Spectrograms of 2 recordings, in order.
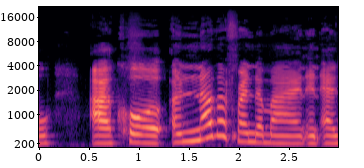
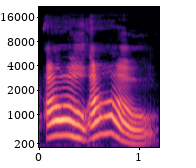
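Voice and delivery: a hint of startled oh, higher and louder; mock surprise; 7 semitones higher, 6 dB louder than usual. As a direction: lightly act caught off guard. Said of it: "I said".

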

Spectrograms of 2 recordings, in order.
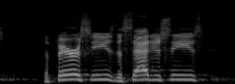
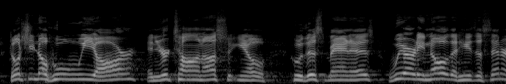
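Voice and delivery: raised, higher-pitched indignant rebuke; mad, frustrated; 5 semitones higher, 4 dB louder than usual. Retold or imitated. Pharisees scolding the man for telling them, indignant and frustrated. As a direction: put him in his place, affronted. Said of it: "They're frustrated".

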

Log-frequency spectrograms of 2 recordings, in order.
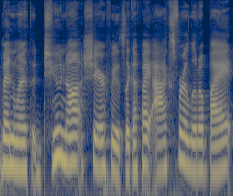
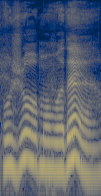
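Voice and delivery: put-on French accent. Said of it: "I can work on my French accent".

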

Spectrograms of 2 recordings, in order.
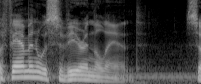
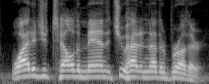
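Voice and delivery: raised, high voice, accusing; upset reproach; 9 semitones higher, 7 dB louder, faster than usual. A narrator's reading. Father demanding why sons told the man, reproachful. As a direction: fling the question at them in exasperation.

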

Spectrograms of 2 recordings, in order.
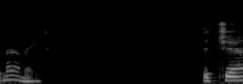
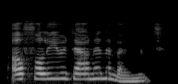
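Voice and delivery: raised, high grandmother's call; shouting; 7 semitones higher, 7 dB louder than usual. A narrator's reading. Grandmother to Sam as he leaves, shouting. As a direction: call it out loudly, pitched up. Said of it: "shouted his grandmother".

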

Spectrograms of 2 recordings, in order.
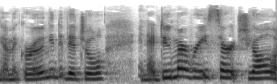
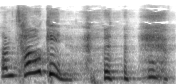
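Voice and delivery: shrieking denial; 12 semitones higher, slower than usual. Retold or imitated. Wife shrieks back at her husband, much higher, laughing at the end. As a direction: insist you're not screaming while clearly screaming. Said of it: "And I'm like".

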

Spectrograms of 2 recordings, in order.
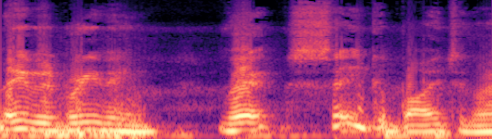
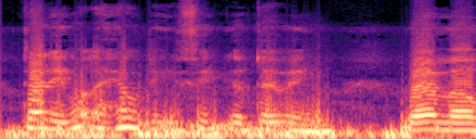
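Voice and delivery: usual speaking voice

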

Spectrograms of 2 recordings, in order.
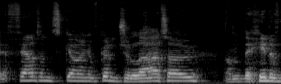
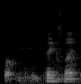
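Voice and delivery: whispered; 12 dB quieter than usual. Pretend. Quiet aside.

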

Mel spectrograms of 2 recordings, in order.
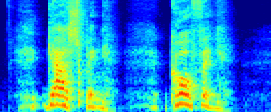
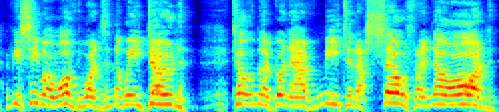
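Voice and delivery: loud, vicious taunt rising to a shout; snarled threat to a losing rival; snarling; 3 semitones higher, 7 dB louder than usual. A narrator's reading. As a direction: gloat fiercely, building in force. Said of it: "the intruder was snarling".

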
